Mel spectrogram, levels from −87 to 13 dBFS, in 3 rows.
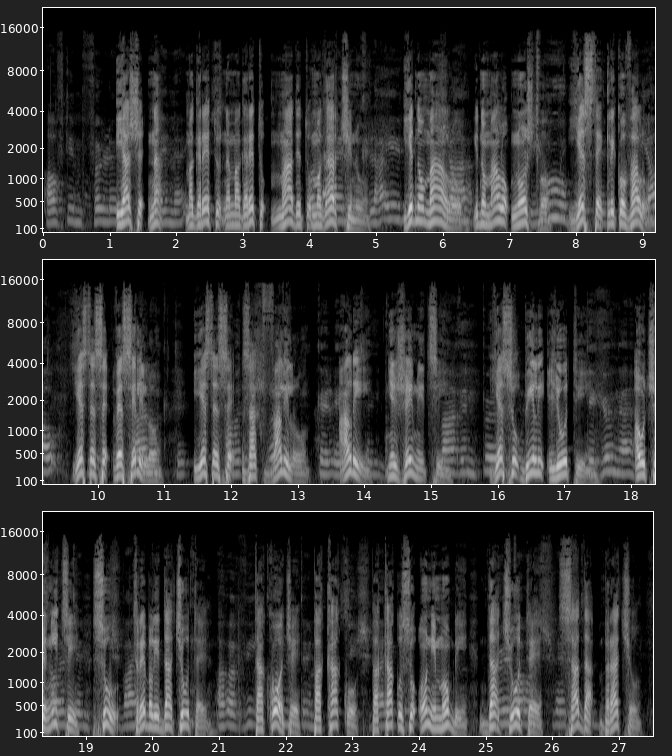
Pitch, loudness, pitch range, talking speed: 175 Hz, -23 LUFS, 155-195 Hz, 95 wpm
